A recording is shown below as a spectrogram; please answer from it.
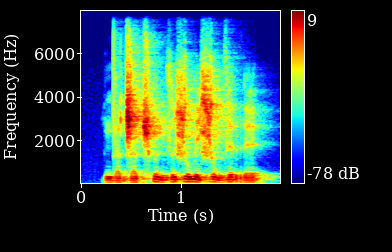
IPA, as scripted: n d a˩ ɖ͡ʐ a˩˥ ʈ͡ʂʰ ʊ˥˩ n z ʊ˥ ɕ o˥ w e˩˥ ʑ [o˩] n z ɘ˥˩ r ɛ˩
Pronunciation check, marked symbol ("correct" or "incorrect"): incorrect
